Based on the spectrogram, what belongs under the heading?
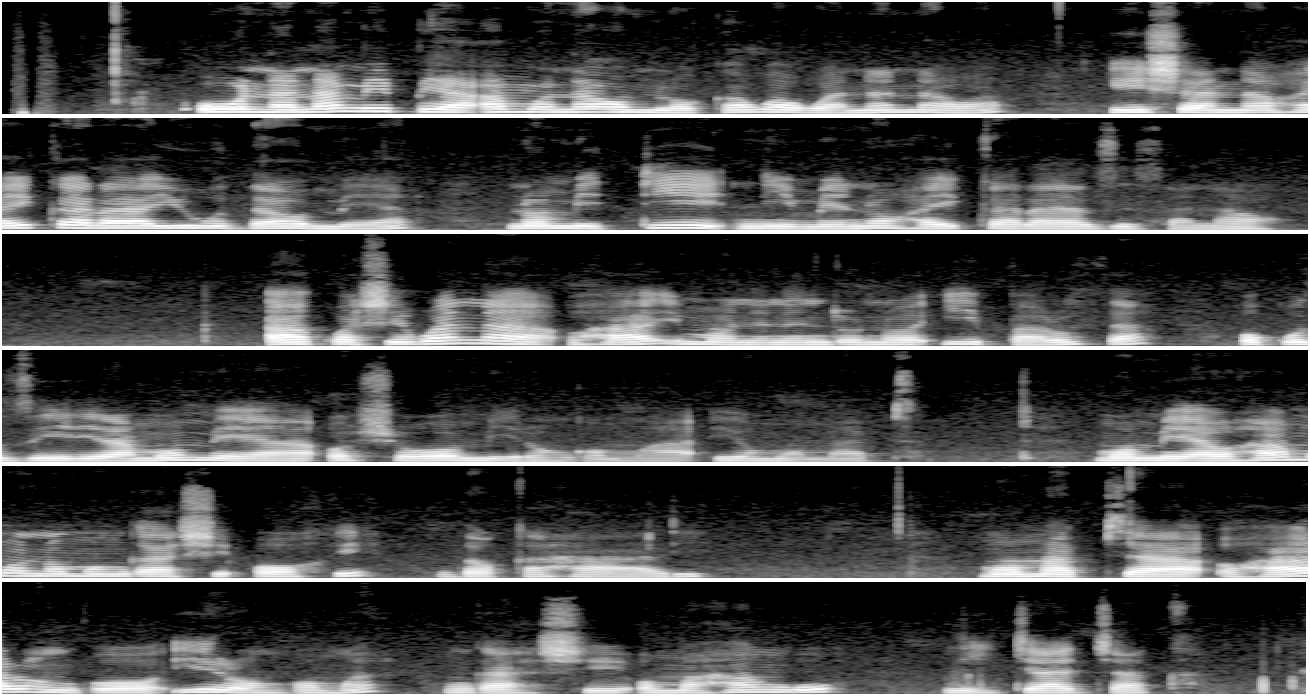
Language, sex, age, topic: Oshiwambo, female, 25-35, agriculture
